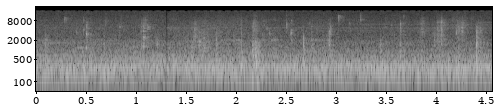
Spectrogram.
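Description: A person chewing a bite of smoked chuck roast with the mouth closed: soft, irregular wet clicks and smacks. A faint steady hum runs underneath.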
